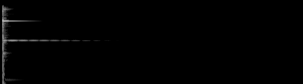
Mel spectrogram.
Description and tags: Bike, Bell Ding, Single, 01-01
Audio of a metallic bicycle bell being struck once and left to resonate.
An example of how you might credit is by putting this in the description/credits:
The sound was recorded using a "Zoom H6 (XY) recorder" on 13th February 2019.
bell, bicycle, bike, bikes, cyclist, ding, dinging, ring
